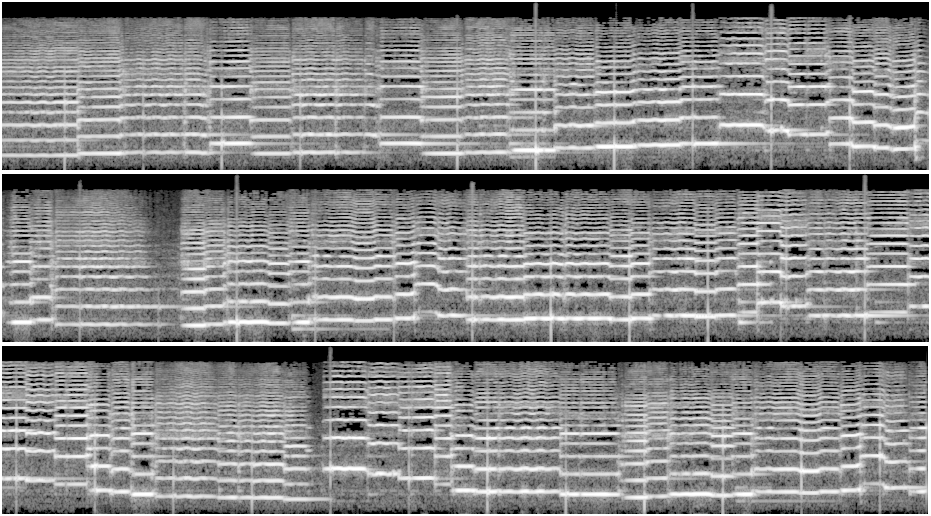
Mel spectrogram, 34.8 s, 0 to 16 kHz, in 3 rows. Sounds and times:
Violin, fiddle: 0.0s - 34.7s.

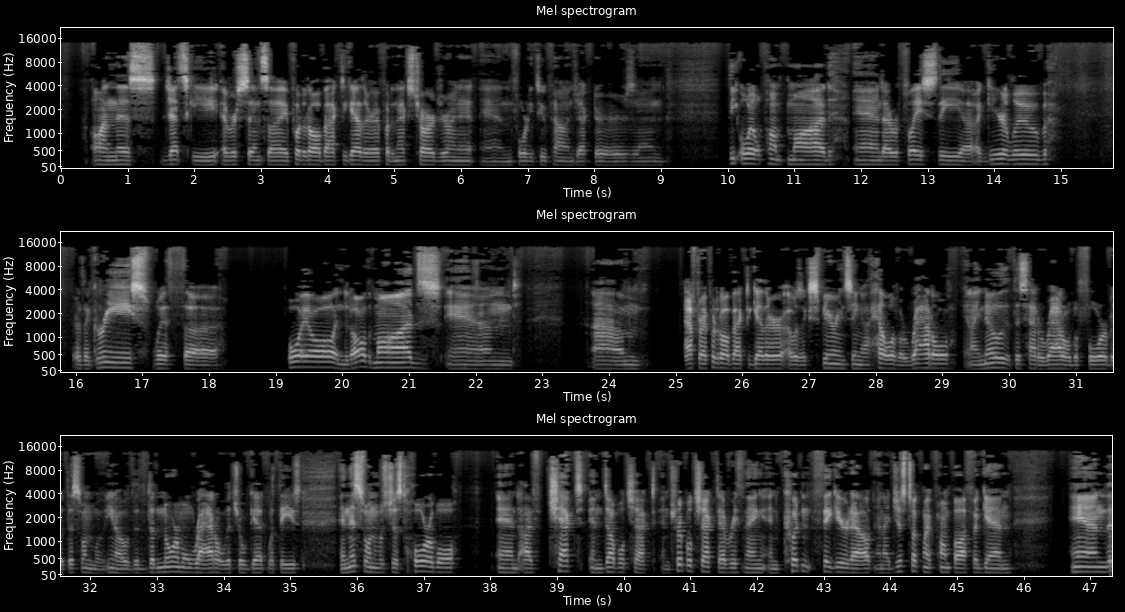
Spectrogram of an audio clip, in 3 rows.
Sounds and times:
Speech: 0.4s - 9.2s, 10.0s - 15.0s, 16.0s - 18.4s, 19.2s - 22.8s, 23.8s - 45.9s, 46.7s - 47.3s.

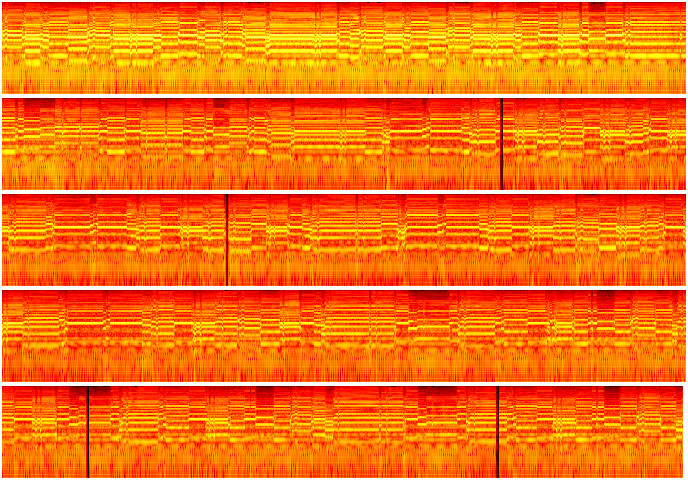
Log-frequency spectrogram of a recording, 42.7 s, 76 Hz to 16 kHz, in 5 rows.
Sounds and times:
Bagpipes: 0.0s - 42.7s.

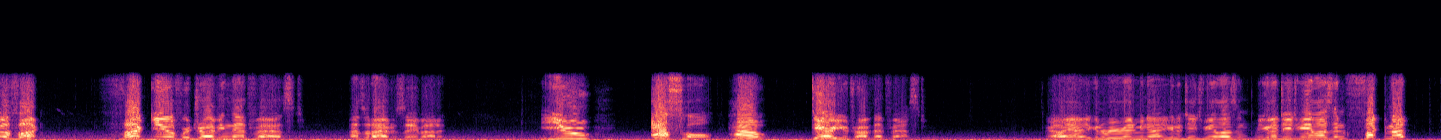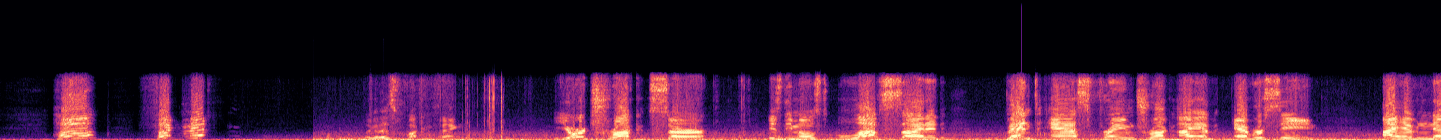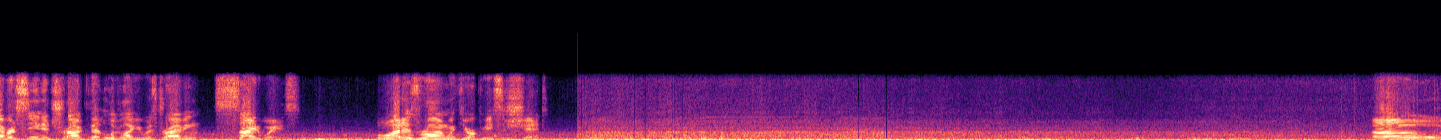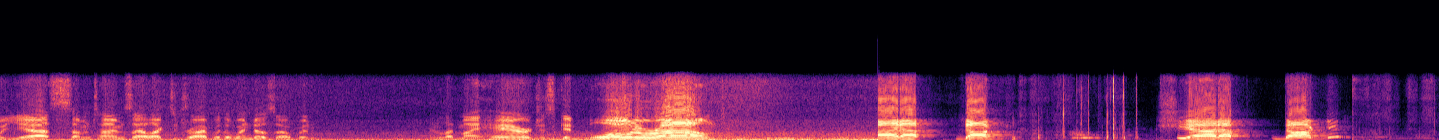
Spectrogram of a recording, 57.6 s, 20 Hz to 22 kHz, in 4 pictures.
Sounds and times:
Speech: 0.0s - 0.4s, 1.2s - 4.5s, 5.4s - 5.9s, 6.5s - 9.2s, 10.5s - 14.1s, 15.0s - 16.5s, 18.0s - 19.1s, 20.0s - 21.5s, 22.1s - 23.9s, 24.5s - 27.6s, 28.2s - 31.8s, 32.6s - 34.3s, 42.6s - 46.4s, 47.5s - 50.4s, 52.0s - 53.4s, 54.8s - 57.0s
Car: 0.0s - 57.6s.

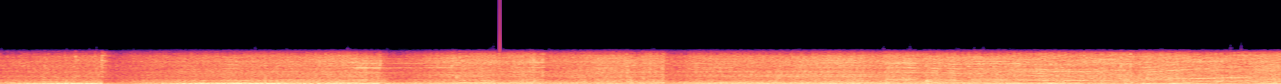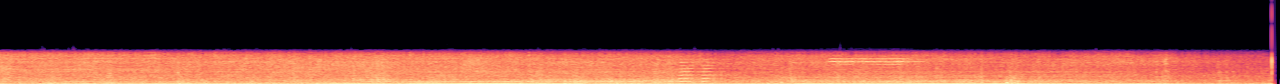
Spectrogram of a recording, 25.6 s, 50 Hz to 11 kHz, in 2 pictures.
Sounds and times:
Vehicle: 0.0s - 25.6s.

